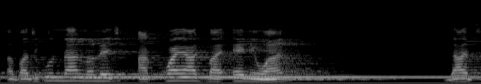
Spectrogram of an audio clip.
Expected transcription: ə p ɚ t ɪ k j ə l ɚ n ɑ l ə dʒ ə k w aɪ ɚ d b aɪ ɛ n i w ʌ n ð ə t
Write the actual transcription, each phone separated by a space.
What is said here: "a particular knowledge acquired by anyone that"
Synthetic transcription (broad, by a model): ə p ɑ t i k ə n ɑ n ɑ l ə dʒ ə k w aɪ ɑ d b aɪ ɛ n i w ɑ n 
